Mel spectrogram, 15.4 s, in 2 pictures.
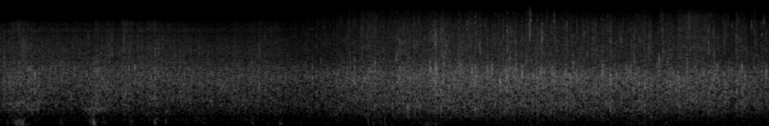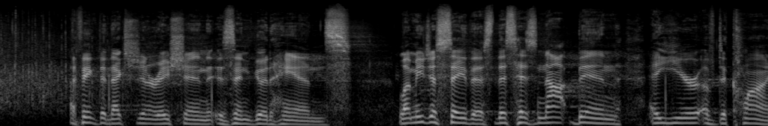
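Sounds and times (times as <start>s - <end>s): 
audience applause: 0.0s - 9.2s
speech: 8.4s - 15.3s.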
